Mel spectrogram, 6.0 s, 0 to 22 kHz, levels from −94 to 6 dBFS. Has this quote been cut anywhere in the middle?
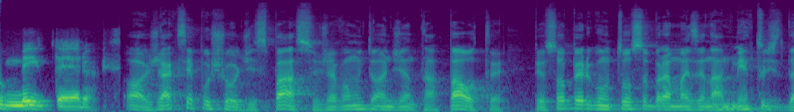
no; 0 cuts

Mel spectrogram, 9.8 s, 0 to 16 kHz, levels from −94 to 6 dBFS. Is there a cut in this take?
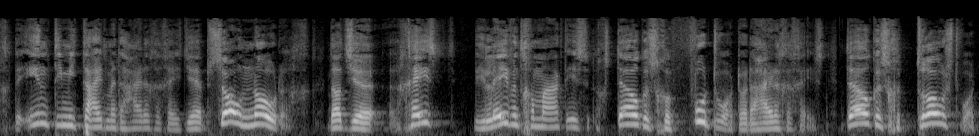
yes; 2 cuts; at 3.2 s, 8.3 s

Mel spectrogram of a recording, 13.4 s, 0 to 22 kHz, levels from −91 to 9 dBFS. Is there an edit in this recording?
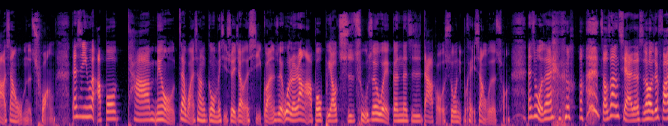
yes; 1 cut; at 3.5 s

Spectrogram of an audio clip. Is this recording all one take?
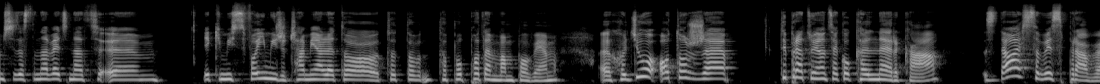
yes; 0 cuts

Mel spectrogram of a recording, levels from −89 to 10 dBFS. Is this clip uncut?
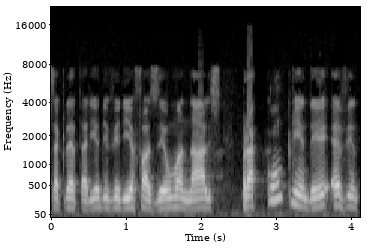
yes; 0 cuts

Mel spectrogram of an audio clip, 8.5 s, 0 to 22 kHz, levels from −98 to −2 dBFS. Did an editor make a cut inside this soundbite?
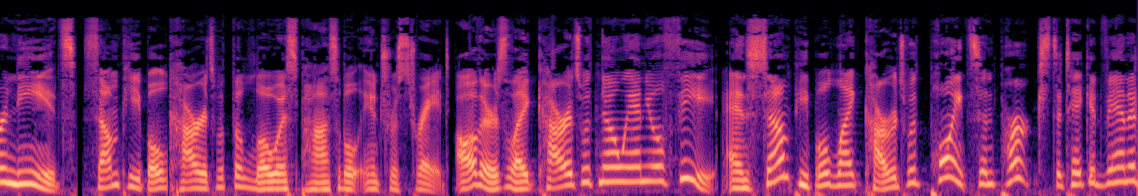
yes; 1 cut; at 1.3 s

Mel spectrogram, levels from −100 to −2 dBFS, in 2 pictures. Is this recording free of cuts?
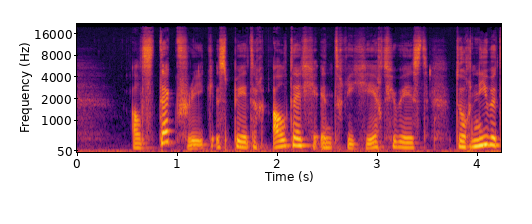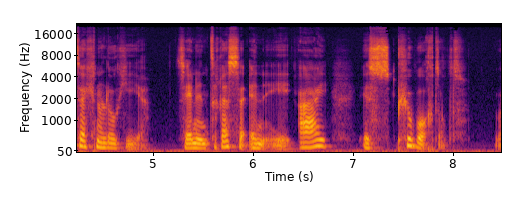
no; 2 cuts; at 5.0 s, 7.4 s

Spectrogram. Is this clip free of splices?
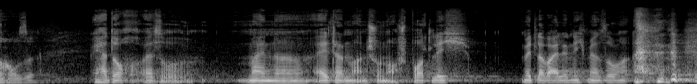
yes; 0 cuts

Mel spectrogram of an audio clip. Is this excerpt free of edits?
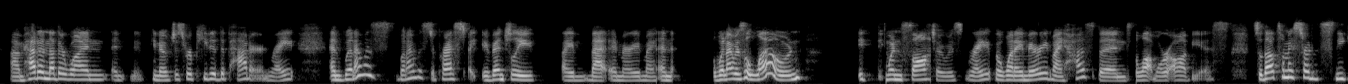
no; 5 cuts; at 6.6 s, 8.9 s, 9.3 s, 9.6 s, 11.4 s

